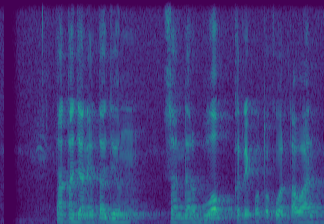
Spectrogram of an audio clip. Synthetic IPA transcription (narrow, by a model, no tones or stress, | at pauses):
t̪at̪ad͡ʒanet̪ad͡ʒɨŋsandarbuɔkːɨrdipɔt̪ɔkəwart̪awan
